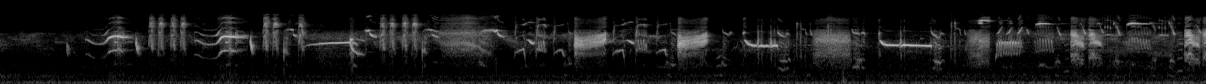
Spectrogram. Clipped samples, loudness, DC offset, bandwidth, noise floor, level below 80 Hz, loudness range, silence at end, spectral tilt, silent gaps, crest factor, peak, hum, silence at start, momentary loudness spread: under 0.1%; -23 LUFS; under 0.1%; 11.5 kHz; -51 dBFS; -62 dBFS; 3 LU; 0 s; 4.5 dB/octave; none; 18 dB; -8 dBFS; none; 0.2 s; 12 LU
